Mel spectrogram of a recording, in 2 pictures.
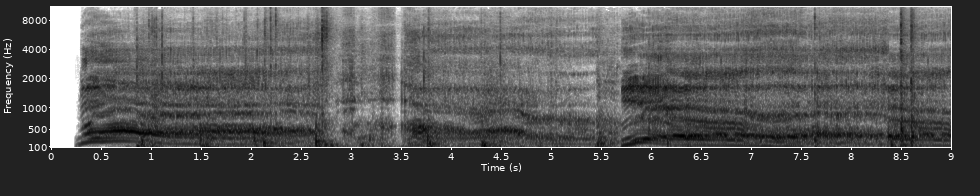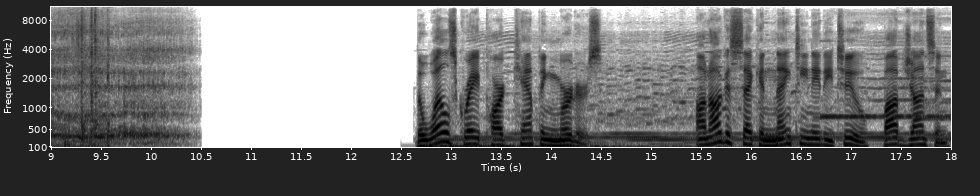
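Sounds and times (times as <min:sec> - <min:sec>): guttural growls and groans: 0:00.3 - 0:10.5.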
